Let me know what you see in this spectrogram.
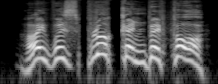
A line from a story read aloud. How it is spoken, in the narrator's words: Zeth shrieked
